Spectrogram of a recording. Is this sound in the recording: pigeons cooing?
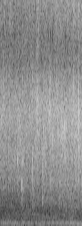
no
